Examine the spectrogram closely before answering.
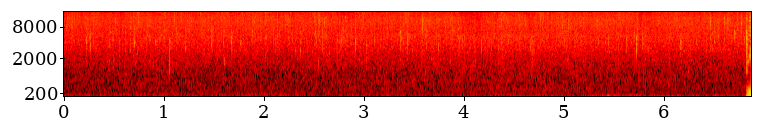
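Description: Steady rain falls continuously as background for a sleep relaxation session, a soft even hiss dotted with faint droplet ticks, with no voices present, ending in a brief louder burst.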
